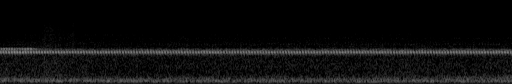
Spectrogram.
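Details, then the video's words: Frogs and toads calling together in a continuous chorus: a steady, unbroken high-pitched trilling drone runs throughout, layered over dense, rapidly pulsing low croaks, with no other clear sounds. "Frogs and Toads Symphony"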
